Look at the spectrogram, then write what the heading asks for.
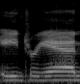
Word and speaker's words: Adrienne: know people always say Adrienne adri an I always go back to the Rocky movie Adrien that's exactly how you pronounce it so hopefully won't be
